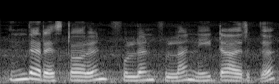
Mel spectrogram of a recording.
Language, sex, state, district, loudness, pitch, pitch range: Tamil, female, Karnataka, Bangalore, -15 LUFS, 185 Hz, 175-230 Hz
